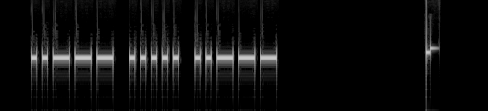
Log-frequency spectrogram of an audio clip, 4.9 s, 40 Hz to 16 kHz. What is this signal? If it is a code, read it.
Morse code, heard as a keyed tone, about 22 wpm, 700 Hz. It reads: 252
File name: practice / 22wpm / Three Letter-Number Combinations - 22wpm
